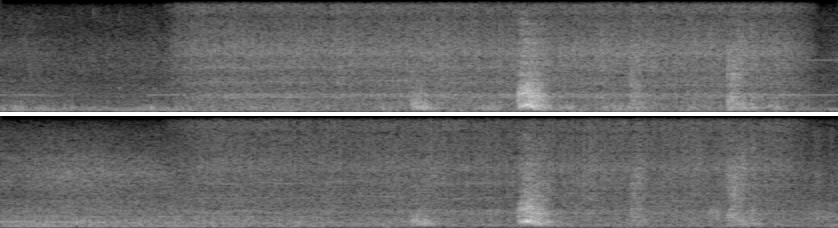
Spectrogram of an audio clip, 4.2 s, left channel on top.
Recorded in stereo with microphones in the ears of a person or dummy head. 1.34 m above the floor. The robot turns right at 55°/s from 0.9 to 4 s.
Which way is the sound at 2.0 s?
30° left (ahead or behind).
